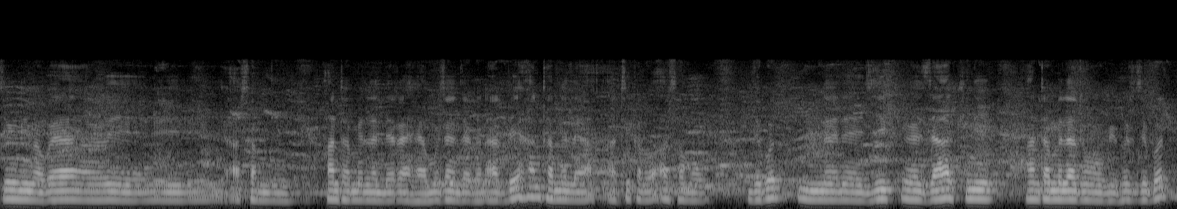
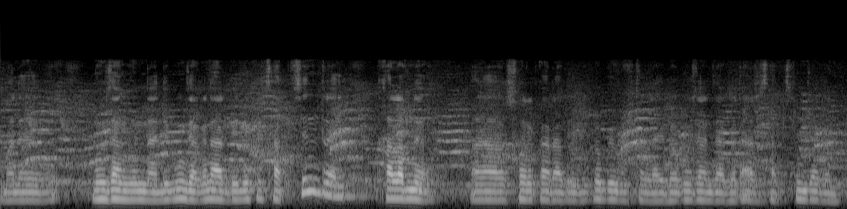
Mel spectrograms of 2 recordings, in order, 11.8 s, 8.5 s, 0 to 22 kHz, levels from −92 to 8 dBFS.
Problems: low volume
